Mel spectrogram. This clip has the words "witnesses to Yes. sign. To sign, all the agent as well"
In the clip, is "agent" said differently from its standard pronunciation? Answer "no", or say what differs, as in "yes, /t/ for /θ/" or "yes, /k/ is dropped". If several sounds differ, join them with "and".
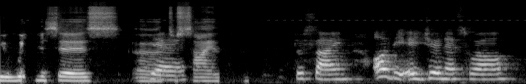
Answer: yes, /t/ is dropped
